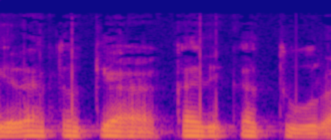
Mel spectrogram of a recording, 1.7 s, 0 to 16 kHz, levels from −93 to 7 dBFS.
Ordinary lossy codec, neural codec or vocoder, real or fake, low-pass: MP3, 48 kbps; none; real; 14.4 kHz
